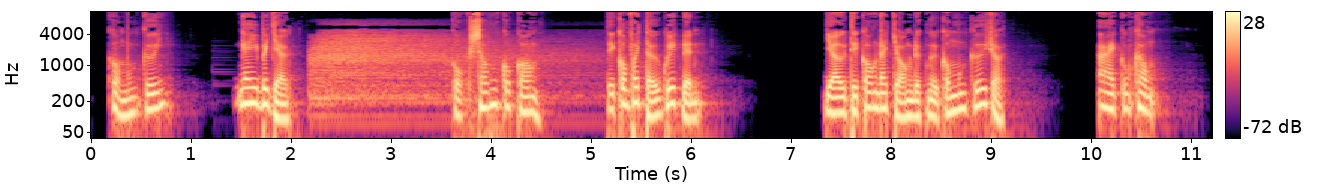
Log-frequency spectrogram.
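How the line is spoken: Harsh stressed reply. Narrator (Vietnamese): Cô gằn giọng đáp

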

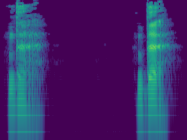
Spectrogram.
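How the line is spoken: Soft reply. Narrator (Russian): тихо ответила Роберта

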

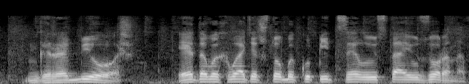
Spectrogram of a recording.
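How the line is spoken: Angry growl. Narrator (Russian): гневно зарычал бычара

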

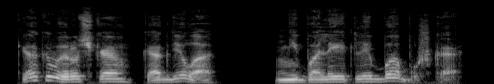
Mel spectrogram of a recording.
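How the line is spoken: Gentle questions, young men. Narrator (Russian): молодые люди с недобрыми глазами и ласково спрашивали

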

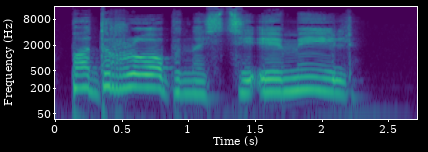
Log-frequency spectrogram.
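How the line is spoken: Barked. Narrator (Russian): рявкнул император

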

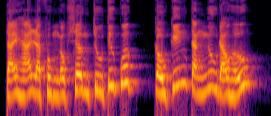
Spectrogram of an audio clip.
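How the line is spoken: Raised voice. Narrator (Vietnamese): gã cao giọng, nói

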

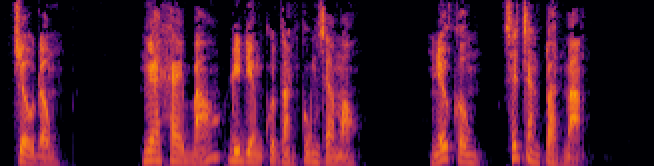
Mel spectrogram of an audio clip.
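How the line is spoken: Loud stern shout. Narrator (Vietnamese): Đỗ Ngọc chỉ đứng đó quát lớn

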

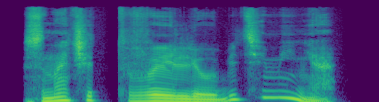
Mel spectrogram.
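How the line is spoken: Soft questioning. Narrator (Russian): мягко уточнила она

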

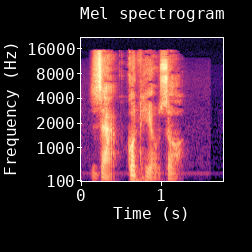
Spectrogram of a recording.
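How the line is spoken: Gentle, soft. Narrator (Vietnamese): Nó nhẹ nhàng

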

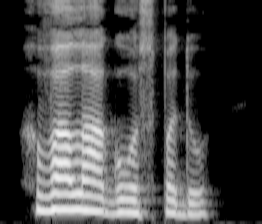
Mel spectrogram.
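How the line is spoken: Relieved exhale. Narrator (Russian): Герцог с облегчением выдохнул

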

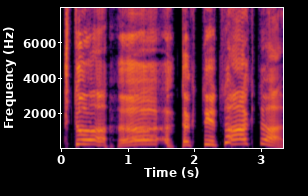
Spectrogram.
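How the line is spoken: Roaring. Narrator (Russian): взревел Николай Иванович

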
